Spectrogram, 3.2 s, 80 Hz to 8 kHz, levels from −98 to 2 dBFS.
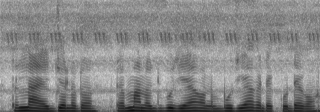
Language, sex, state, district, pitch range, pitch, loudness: Chakma, female, Tripura, Unakoti, 175-200 Hz, 185 Hz, -13 LUFS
